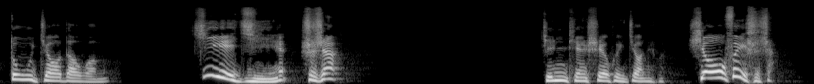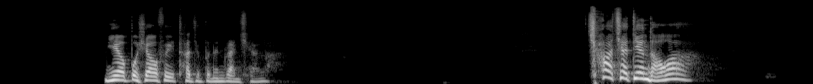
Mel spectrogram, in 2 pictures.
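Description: An elderly man speaks calmly and with emphasis into a close microphone, in short phrases with pauses.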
